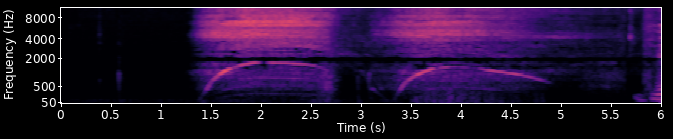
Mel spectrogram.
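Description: Two long squealing whistle tones from a red lip-shaped novelty noisemaker blown in the mouth. Each glides up, holds high and slides back down, with a breathy hiss. The first starts about a second and a half in, the second follows about half a second later.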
